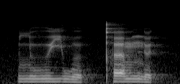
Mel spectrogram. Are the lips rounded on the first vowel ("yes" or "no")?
yes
